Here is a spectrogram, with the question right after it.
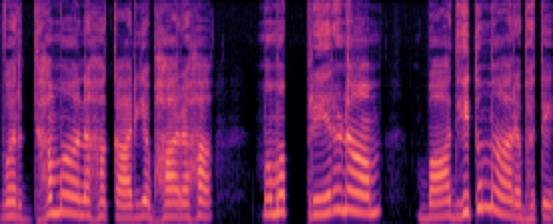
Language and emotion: Sanskrit, sad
